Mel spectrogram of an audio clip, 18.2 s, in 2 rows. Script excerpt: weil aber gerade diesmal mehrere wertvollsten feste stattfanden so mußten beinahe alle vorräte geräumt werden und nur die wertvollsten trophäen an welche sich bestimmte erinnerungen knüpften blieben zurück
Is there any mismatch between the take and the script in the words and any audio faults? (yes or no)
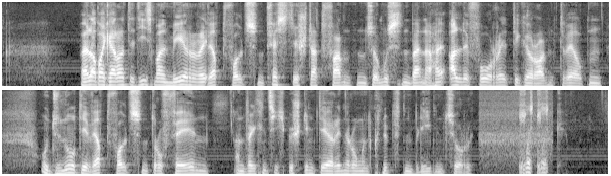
yes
